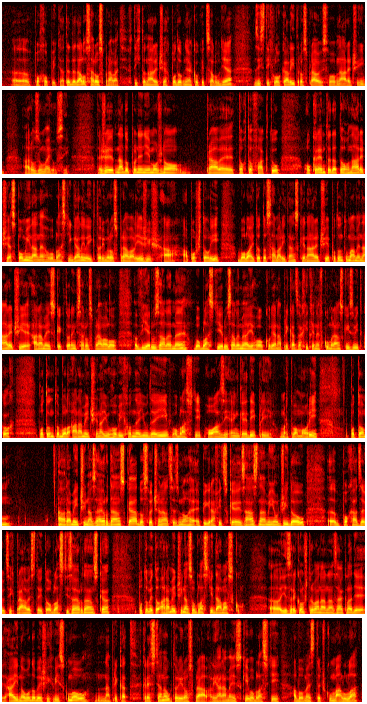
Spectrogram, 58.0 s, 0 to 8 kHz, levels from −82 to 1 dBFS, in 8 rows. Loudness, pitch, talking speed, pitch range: -28 LUFS, 100 Hz, 130 wpm, 95-105 Hz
